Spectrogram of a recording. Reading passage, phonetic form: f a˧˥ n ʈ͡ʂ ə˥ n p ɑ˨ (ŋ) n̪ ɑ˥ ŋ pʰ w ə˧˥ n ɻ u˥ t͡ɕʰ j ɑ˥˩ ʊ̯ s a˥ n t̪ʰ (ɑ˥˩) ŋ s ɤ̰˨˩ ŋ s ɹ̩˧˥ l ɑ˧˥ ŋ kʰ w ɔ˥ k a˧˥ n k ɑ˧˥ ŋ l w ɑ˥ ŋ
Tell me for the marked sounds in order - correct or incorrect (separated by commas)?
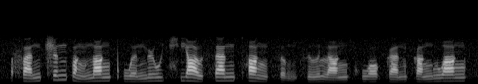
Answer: correct, correct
